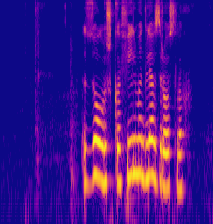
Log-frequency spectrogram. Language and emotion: Russian, neutral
